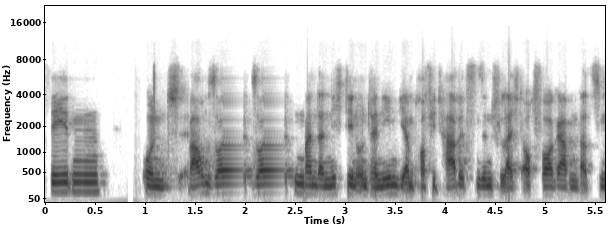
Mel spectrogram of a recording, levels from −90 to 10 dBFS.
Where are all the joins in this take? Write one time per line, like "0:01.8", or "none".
0:01.4
0:02.1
